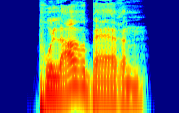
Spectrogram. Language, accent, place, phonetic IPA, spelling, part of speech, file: German, Germany, Berlin, [poˈlaːʁbɛːʁən], Polarbären, noun, De-Polarbären.ogg
- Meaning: 1. genitive singular of Polarbär 2. plural of Polarbär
